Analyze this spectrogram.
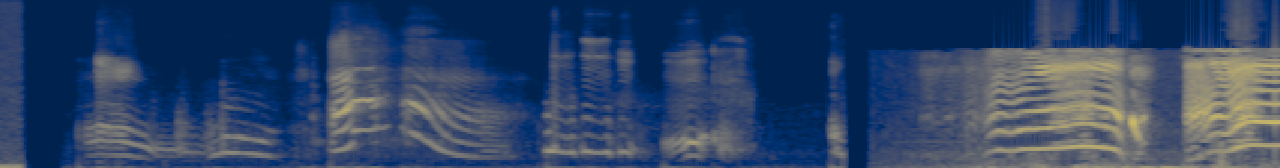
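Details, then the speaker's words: Intermittent fussing cries that build to louder, sustained wailing from a baby boy suffering a very bad bout of colic, during a gentle Baby Bowen treatment, with music in the background. "baby was suffering from a very bad bout of colic"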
